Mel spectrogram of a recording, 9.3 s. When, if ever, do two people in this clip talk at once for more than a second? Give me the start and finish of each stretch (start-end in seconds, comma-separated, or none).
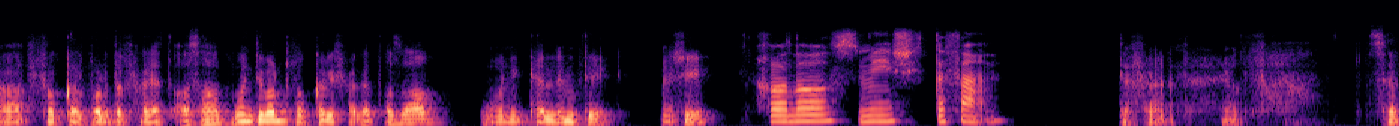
none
